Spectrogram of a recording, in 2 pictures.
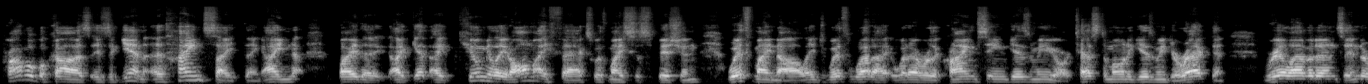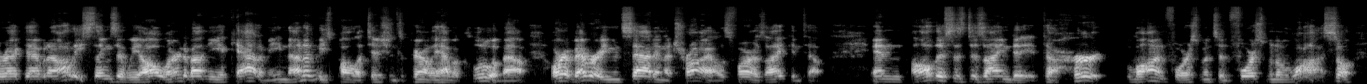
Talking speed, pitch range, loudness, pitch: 195 wpm, 120-145 Hz, -18 LUFS, 130 Hz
